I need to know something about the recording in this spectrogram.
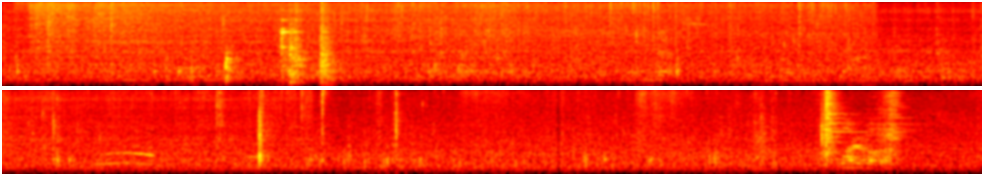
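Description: Water at a rolling boil in a stainless steel stockpot, a loud bubbling hiss that cuts off about six seconds in, then a quieter bubbling. A few sharp clinks of the lid and pot, with a louder clatter near the end.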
